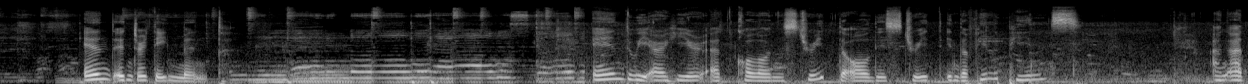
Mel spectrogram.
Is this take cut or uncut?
uncut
